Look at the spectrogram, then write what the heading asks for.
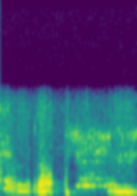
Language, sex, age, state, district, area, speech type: Malayalam, female, 18-30, Kerala, Wayanad, rural, conversation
